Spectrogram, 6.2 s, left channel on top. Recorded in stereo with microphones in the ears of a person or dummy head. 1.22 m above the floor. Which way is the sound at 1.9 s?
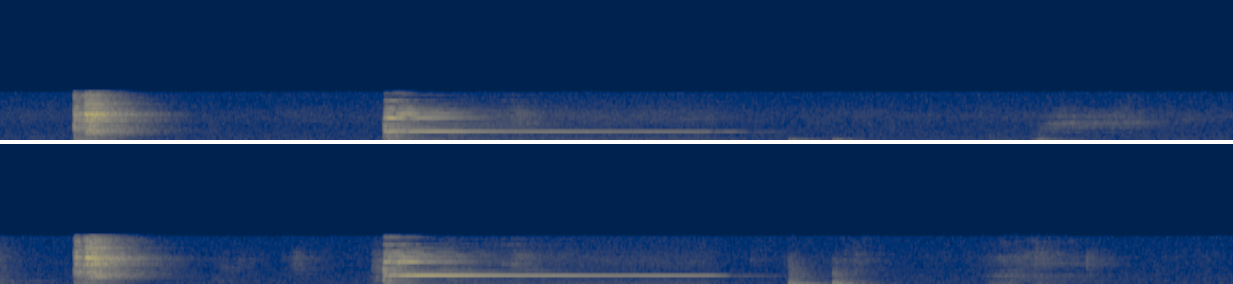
20° right (ahead or behind).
